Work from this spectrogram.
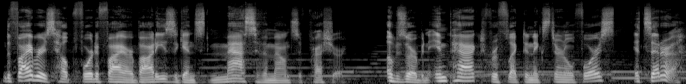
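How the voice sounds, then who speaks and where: A man's voice: medium pitch, animated, brisk, fairly bright tone, soft background music, natural voice. A man playing an eager, boyish alien fighter in an audio drama, casual, chatty and playfully cocky. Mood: enthusiastic. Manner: casual, hesitant then enthusiastic.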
